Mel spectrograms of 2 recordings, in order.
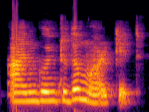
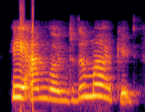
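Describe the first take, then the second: First: It is said in a sad tone. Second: It is said in a happy tone.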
